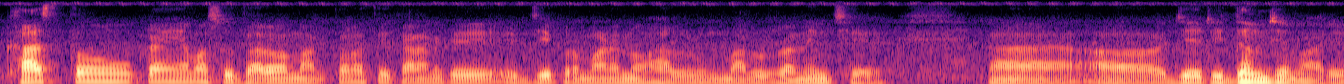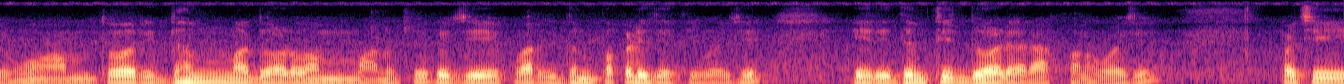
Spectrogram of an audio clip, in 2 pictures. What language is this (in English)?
Gujarati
